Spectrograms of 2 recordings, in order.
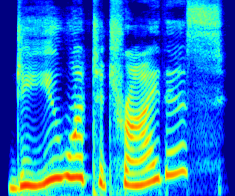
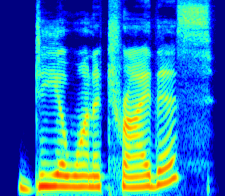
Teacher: Listen to how want to often becomes wanna in fast, casual speech. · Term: connected speech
